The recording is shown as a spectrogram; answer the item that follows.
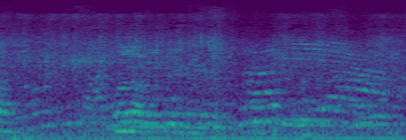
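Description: Background chatter: several people talking at once, with no one voice standing out.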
